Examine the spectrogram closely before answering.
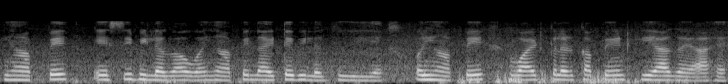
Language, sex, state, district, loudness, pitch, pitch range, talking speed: Hindi, female, Haryana, Jhajjar, -16 LUFS, 210 Hz, 195-220 Hz, 195 wpm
